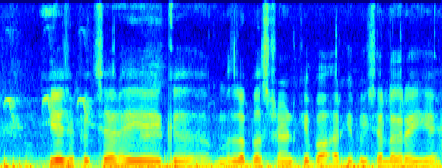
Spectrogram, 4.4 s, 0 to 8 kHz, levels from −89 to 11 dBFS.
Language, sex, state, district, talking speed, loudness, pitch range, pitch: Hindi, male, Chandigarh, Chandigarh, 215 wpm, -17 LUFS, 130-135 Hz, 130 Hz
